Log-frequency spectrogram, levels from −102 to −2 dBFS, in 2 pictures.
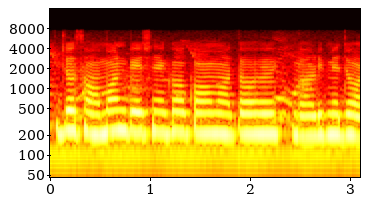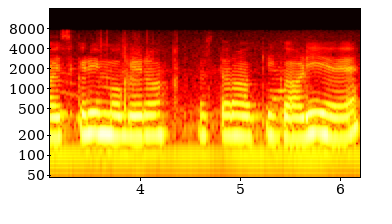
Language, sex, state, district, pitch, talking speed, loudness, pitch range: Hindi, female, Odisha, Malkangiri, 210 Hz, 165 wpm, -15 LUFS, 195-220 Hz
